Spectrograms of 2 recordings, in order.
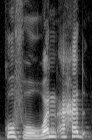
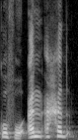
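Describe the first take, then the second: First: A w sound comes before the final -an. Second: A glottal stop comes before the final -an. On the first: "ये भी तलफ़ुज़ सही है" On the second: "ये भी तलफ़ुज़ सही है"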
